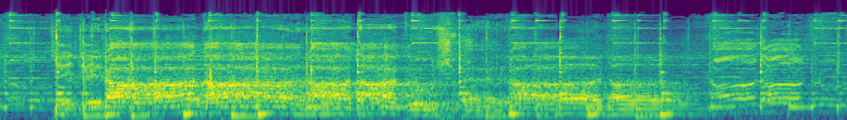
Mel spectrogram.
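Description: Devotional bhajan sung by a man, with harmonium and tabla accompaniment. A wavering, ornamented vocal line is held for most of the stretch over a steady drum rhythm.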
